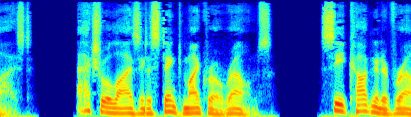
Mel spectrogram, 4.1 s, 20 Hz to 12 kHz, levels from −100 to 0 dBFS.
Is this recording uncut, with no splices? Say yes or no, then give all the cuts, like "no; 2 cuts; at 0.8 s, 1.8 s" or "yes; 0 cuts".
no; 1 cut; at 1.4 s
